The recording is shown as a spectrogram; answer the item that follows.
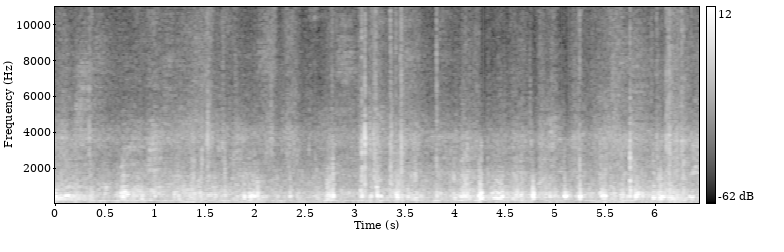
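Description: Grappling on gym mats: irregular thuds and slaps of bodies and hands hitting the mat, with a few sharper impacts about a second and a half, three, and five seconds in.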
